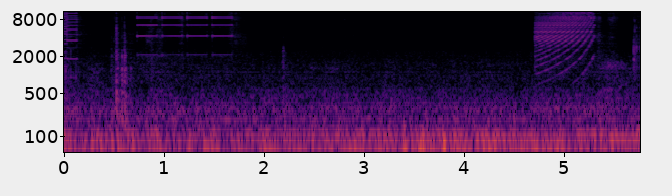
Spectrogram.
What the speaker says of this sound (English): listen for a long beep from the motor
